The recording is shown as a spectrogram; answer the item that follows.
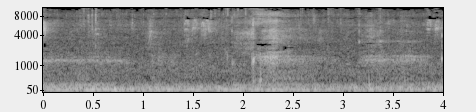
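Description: Backyard hens pecking and eating at a watermelon bowl of mixed fruit, with faint pecking clicks and three soft, short clucks.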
